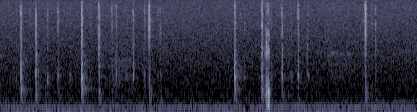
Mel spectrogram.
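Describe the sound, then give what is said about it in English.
Quick, irregular keystrokes clatter on a computer keyboard as someone types "Christmas Tree" into a song search, a burst of a dozen or so sharp clicks with one louder key press near the end, over a low steady hum. “Okay, so I'm just going to type in Christmas Tree.”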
